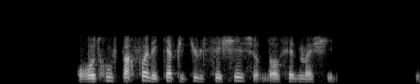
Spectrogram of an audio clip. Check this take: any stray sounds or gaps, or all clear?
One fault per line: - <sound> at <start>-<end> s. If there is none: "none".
none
